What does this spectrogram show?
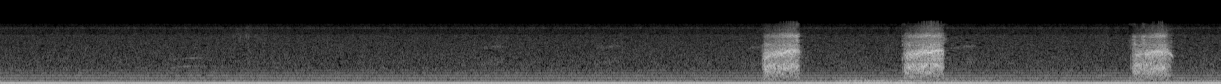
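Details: Female Barn Owl at Starr Ranch, California, after mating with the male nearby: seven seconds of quiet hum, then three short, noisy wheezing hisses spaced one to two seconds apart.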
